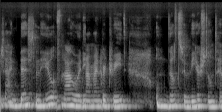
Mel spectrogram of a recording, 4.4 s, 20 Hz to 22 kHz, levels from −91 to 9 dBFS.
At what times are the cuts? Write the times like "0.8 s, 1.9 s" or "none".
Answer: 1.1 s, 1.7 s, 2.0 s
